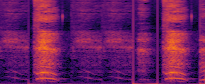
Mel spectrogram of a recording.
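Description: Close, audible breaths, sharp inhales and sighing exhales, chopped and looped in an edited rhythm, with abrupt cuts between repeated breathing bursts and no speech.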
